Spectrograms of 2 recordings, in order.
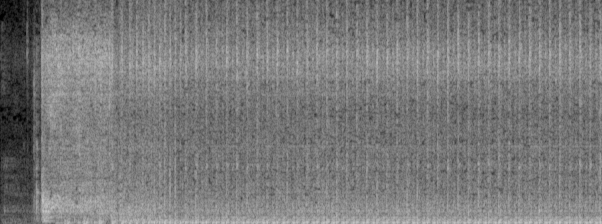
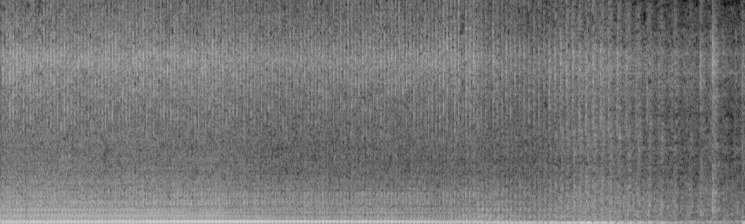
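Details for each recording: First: Cub Cadet lawn tractor with a Kohler Command single-cylinder engine that normally starts hard and runs rough, here with the fuel pump bypassed and gravity-fed from a separate tank. It starts at once and idles steadily and evenly, pointing to a bad fuel pump. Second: Cub Cadet garden tractor, Kohler Command horizontal single-cylinder engine: runs unevenly, sagging and fading until it dies within about eight seconds; fuel starvation, with the mechanical fuel pump's actuator tip found worn by camshaft contact.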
